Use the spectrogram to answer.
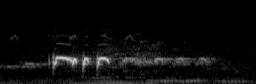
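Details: Loud local zebra dove, used as a trapping lure, gives a short phrase of three rolling coos, then a soft drawn-out humming coo over a low background rumble.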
